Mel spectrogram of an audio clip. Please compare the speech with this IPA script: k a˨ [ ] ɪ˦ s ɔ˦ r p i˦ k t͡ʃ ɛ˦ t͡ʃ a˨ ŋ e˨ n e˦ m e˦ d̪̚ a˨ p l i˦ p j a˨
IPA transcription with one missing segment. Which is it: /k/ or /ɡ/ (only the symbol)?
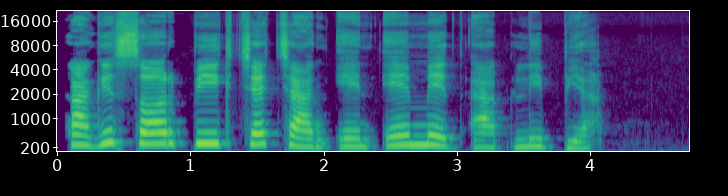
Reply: ɡ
